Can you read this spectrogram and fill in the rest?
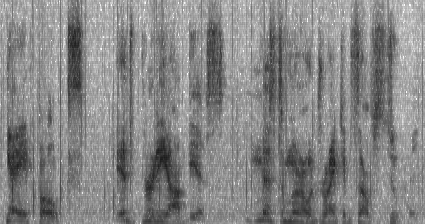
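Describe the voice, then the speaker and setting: A man's voice: a little high, animated, unhurried, vocal fry, pushed and bright, a little hiss or hum, heavily acted, rough recording. A man playing a dry, organized tour manager in 1940s-style radio comedy. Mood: businesslike.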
